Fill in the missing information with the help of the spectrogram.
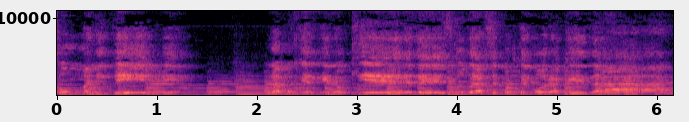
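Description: A man singing with held, wavering notes, accompanied by piano.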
